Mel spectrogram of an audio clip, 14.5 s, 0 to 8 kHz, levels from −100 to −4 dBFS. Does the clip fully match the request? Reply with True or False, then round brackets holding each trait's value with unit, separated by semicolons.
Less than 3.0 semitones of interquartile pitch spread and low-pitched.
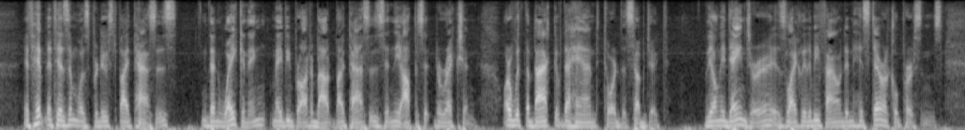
True (2.6 semitones; 100 Hz)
